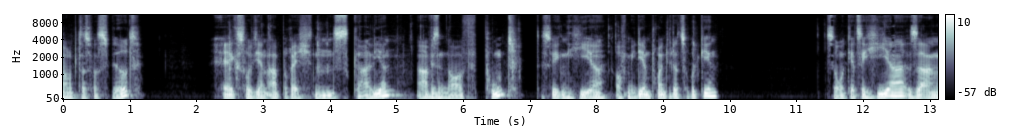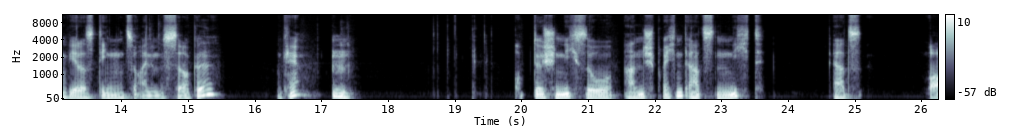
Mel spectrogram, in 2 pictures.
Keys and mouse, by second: 2.5 e, 3.8 s, 6.7 ., 9.4 s, 11.3 click, 12.5-17.3 right drag, 17.3 s, 18.7 click, 18.9-22.4 middle drag, 24.5-26.1 middle drag.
